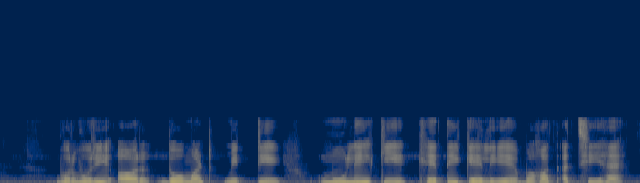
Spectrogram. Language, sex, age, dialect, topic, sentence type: Hindi, female, 25-30, Marwari Dhudhari, agriculture, statement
